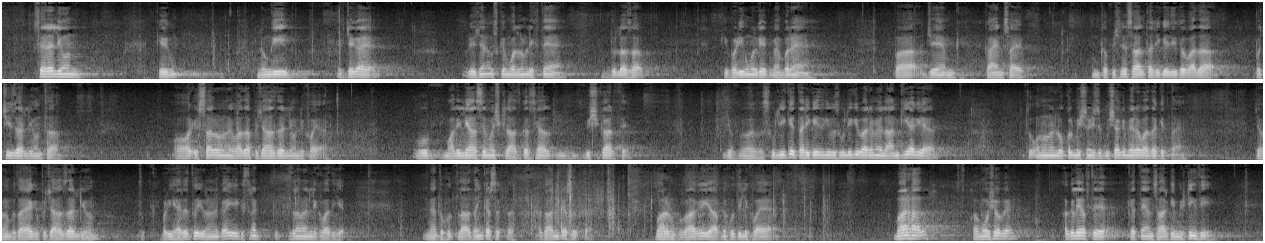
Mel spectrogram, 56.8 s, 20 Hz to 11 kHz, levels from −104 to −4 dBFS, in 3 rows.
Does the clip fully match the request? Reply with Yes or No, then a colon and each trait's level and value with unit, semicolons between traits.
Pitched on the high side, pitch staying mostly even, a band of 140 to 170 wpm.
No: low, 110 Hz; narrow, 1.4 semitones; average, 145 wpm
